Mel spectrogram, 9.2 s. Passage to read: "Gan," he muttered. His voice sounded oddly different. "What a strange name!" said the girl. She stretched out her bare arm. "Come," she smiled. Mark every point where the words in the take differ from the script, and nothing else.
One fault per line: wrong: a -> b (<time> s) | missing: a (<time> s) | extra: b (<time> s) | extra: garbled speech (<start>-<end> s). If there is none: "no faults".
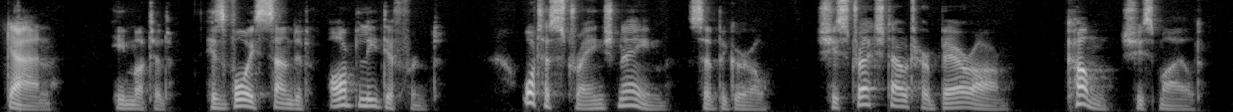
no faults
